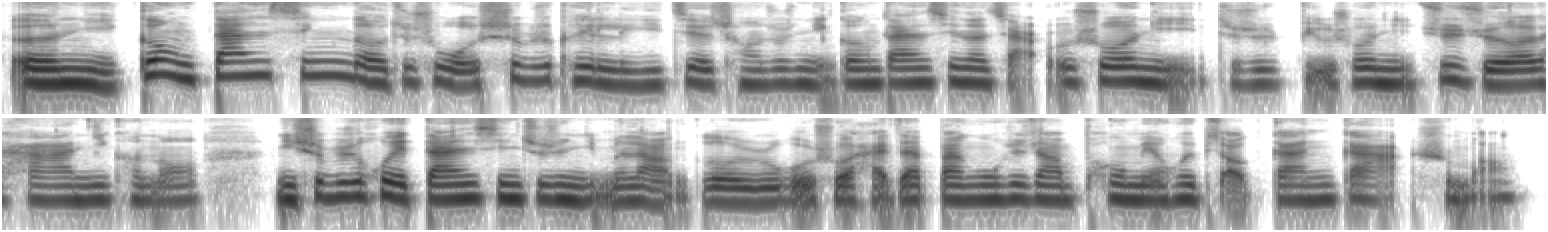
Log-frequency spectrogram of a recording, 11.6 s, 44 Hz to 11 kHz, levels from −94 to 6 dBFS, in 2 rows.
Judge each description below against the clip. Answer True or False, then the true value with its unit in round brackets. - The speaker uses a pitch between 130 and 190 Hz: False (205 Hz)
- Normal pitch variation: False (2.0 semitones)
